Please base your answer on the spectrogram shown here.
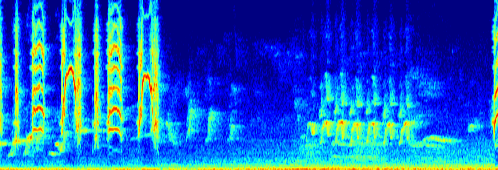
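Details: Orange-headed thrush song for provoking other birds into song: loud harsh chattering notes in quick bursts for over a second, then a quieter fast twittering chatter, all over a low continuous hum.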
